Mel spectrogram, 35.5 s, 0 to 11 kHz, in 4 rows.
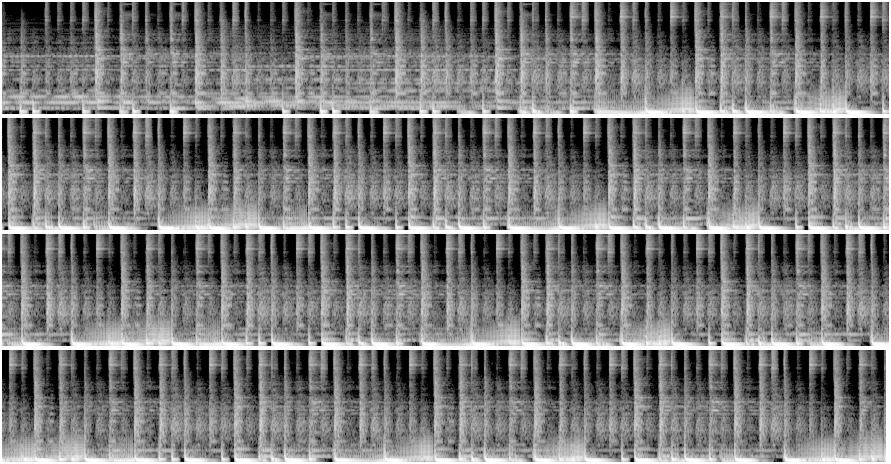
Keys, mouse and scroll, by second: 4.7-5.3 scroll up 2, 5.3-6.5 shift+middle drag, 6.5 click, 7.6-8.4 scroll down 1, 8.4 ctrl+shift+click, 12.7 right click, 13.2-15.3 middle drag, 15.3 click, 16.5 ctrl+shift+click, 17.4-20.6 right drag, 20.6 click, 21.7 ctrl+shift+click, 22.2-25.2 right drag, 25.2 click, 26.3 ctrl+shift+click, 26.8-29.8 right drag, 29.8 click, 31.1 ctrl+shift+click, 31.7-33.7 right drag, 33.7 KP_1, 34.0-34.5 scroll down 2, 34.5 Tab, 34.7-35.1 scroll up 1, 35.1-35.4 middle drag.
